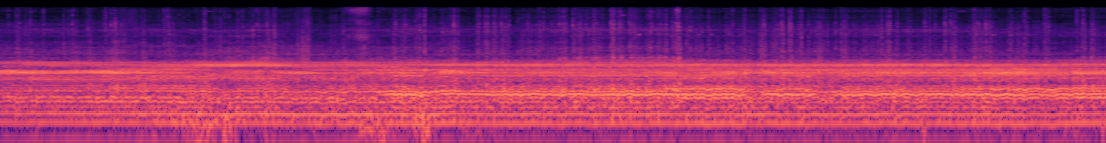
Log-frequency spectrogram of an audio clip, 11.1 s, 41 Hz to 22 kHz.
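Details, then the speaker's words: Honda Spree moped after exhaust clean-out and idle adjustment, riding about 15 mph: steady buzzing drone wavers unevenly instead of pulling clean; rough running, more carb adjustment needed. "15 miles an hour she's still having some issues we're definitely gonna have to do some more carb adjustment on this thing guys"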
